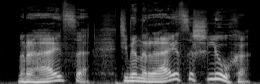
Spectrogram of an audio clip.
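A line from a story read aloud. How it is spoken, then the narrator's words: Hoarse, panting, spluttering. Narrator (Russian): хрипел Черен, брызгая слюной, тяжело дыша, как после долгого бега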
